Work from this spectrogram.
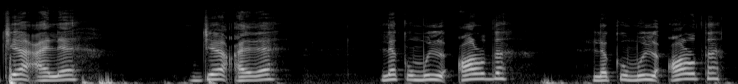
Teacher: اردہ کو لمبا نہیں کریں گے, را کو موٹا پڑھتے ہوئے داد کو بھی موٹا پڑھیں گے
